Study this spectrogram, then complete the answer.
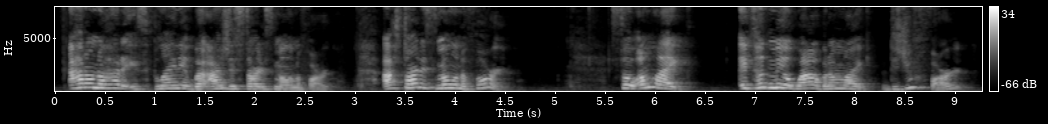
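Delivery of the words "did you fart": giggly, laughing, half-joking, not serious. Retelling a question once asked of a partner: imitating asking while laughing. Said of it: "kinda in a laughing way".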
